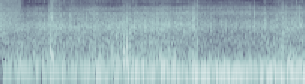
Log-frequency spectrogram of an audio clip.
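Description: Flames crackle nearby.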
